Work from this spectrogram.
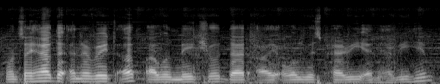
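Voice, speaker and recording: A man's voice: medium pitch, fairly even intonation, fairly quick, a little mellow, faint music behind. A man giving casual, instructional commentary as he explains a gameplay walkthrough step by step. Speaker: game guide video host.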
